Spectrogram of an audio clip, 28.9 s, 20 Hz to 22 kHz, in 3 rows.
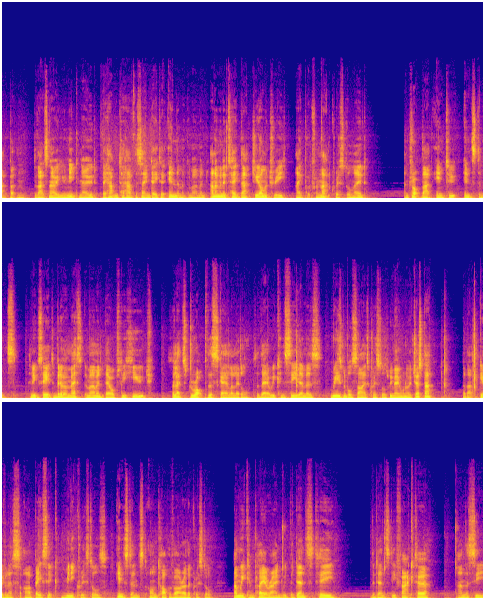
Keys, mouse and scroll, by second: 0.6 click, 1.9 scroll down 1, 4.1 click, 10.3-11.7 scroll down 1, 12.3-13.4 scroll up 1, 13.4 click, 14.8-15.5 scroll up 1, 15.5 middle click, 17.9-18.4 scroll down 1, 18.7 shift+middle click, 23.7-24.9 scroll up 1, 24.9 click.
